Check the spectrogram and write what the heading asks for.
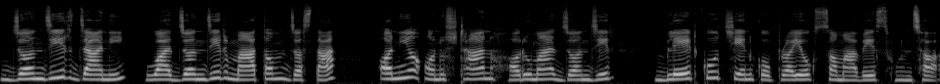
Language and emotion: Nepali, neutral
